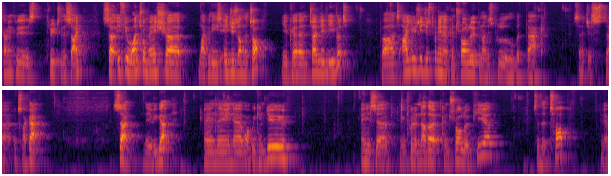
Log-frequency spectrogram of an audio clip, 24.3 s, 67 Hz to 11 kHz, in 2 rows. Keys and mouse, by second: 0.2 middle drag, 1.0-1.5 middle drag, 2.0-2.6 middle drag, 6.3 Tab, 8.5 ctrl+r, 10.6 click, 10.7 Tab, 14.4 shift+middle click, 14.8 middle drag, 15.6 Tab, 18.0 Tab, 20.1 ctrl+r, 22.3 click, 22.5 Tab, 23.5 shift+middle click.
